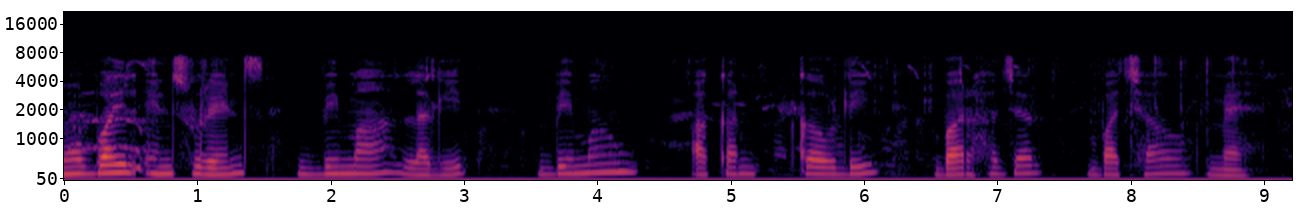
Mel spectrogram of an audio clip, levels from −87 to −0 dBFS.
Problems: constant background noise, background conversations at intervals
